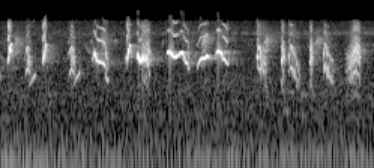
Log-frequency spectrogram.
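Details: Oriental magpie-robin in full song with display, giving rapid slurred whistles and warbled phrases, some wavering notes in the middle, with a low constant hum underneath.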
